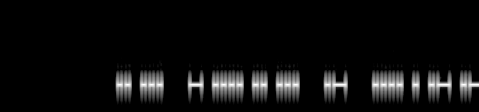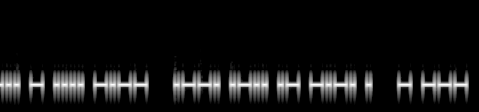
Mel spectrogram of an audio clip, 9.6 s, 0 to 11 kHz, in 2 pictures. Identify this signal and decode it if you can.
Morse code, heard as a keyed tone, about 30 wpm, 700 Hz. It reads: IS THIS A HEALTHY PLACE TO
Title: Sentences from Top 1000 Words - Review Part 5 - 30wpm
